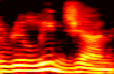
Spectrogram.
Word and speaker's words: religion: Losing my religion. Esse G do religion é J, como se fosse um DJ, tá?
